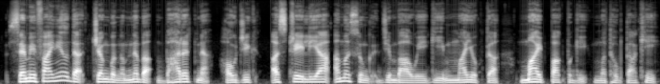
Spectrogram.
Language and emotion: Manipuri, neutral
